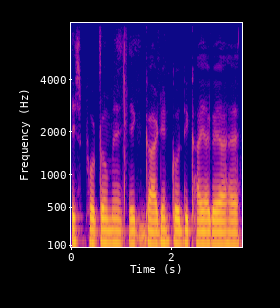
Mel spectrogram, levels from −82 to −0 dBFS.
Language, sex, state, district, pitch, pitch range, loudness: Hindi, male, Jharkhand, Garhwa, 115 Hz, 110-120 Hz, -14 LUFS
